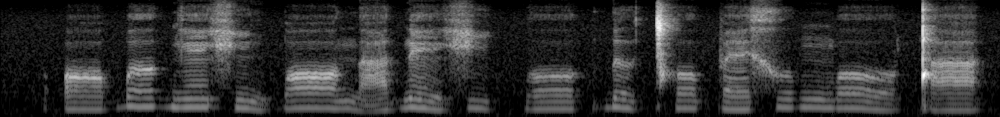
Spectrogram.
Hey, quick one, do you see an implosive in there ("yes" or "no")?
yes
